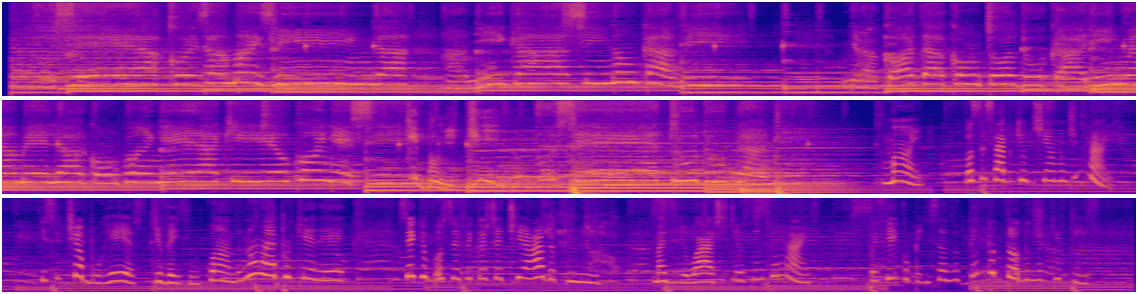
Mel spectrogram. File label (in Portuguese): telemensagem; DIA DAS MAES; Teleco e Teco; Homenagem a Mamae; telemensagem dia das maes infantil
